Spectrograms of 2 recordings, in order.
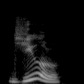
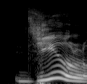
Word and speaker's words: Jewel: Comment on prononce Jules Jules Jules Non, pas le J J-E-W-E-L Joule. Jill, Joule. Joule. Jill, Jill, Gilles, Gilles, oui, Joule. oui c'est ça, c'est Joule.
